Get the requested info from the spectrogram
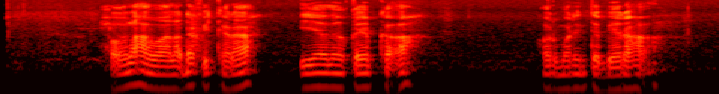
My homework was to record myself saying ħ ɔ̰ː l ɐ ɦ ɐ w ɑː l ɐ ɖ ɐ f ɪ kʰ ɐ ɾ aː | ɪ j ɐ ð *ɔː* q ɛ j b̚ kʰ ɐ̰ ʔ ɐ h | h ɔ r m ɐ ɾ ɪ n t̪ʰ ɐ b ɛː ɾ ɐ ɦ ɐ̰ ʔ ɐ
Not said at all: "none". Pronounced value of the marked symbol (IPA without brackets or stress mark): ɔː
